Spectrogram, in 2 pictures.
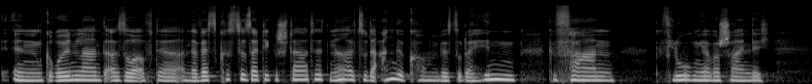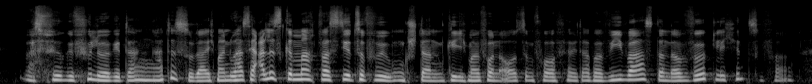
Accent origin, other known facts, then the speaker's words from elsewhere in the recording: Germany; äh, viele Norweger, ein paar Schweden, Dänen und äh, ich eben als, als Deutsche.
